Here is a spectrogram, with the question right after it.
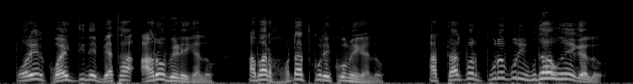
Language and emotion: Bengali, surprised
